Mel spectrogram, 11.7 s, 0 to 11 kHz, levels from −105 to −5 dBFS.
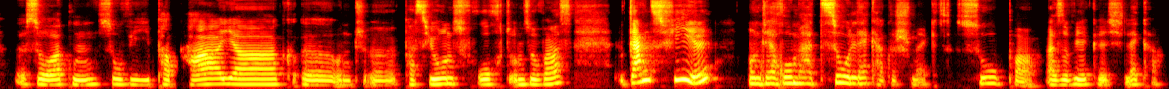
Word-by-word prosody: Sorten, 185 -1 -1
so 195 -1 -5
wie 175 -1 -5
Papaya, 190 +2 0
G - - -16
und, 170 -1 -5
äh, 330 0 -8
Passionsfrucht 190 0 0
und 185 - -3
so 185 -1 -2
was. 220 +5 -2 0.6
Ganz 350 +1 +8
viel. 360 - +6 0.4
Und 215 0 -2
der 215 - -1
Rum 230 0 -1
hat 205 -2 -4
so 255 -3 +7
lecker 220 0 -5
geschmeckt, 410 - -11
super, 220 - -6
also, 175 0 -2
wirklich 185 -1 -3
lecker. 185 +1 -10
195 Hz, 125 wpm, -25 LUFS, 185-220 Hz, 0.6 s, Ganz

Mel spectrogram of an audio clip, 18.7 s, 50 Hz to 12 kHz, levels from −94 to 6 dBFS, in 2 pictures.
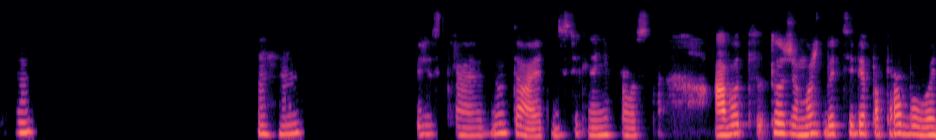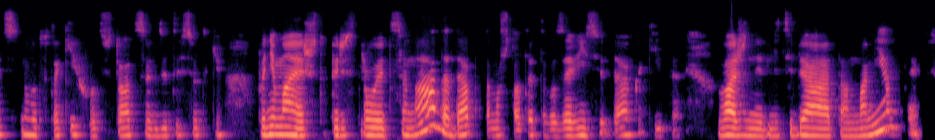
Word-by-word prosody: М. 245 +1 -2 2.2
Мгм. 215 +2 -5 1.1
Перестраив 195 -3 -9
ну 230 +1 -3
да, 190 -7 -1
это 170 - -7
действительно 190 +1 -9
непросто. 185 -1 -7 0.5
А 185 +1 +6
вот 220 +2 -3 0.2
тоже, 225 -4 +2
может 215 +4 0
быть, 210 0 -3
тебе 220 0 -1
попробовать, 195 -2 -1
ну 195 - 0
вот, 185 -1 -1
в 190 - -23
таких 180 +3 -6
вот 170 0 -9
ситуациях, 180 0 -4
где 170 +1 -5
ты 185 +2 -12
всё-таки 185 0 -11 0.3
понимаешь, 195 -2 +7
что - - -9
перестроиться 180 0 +1
надо, 220 - +5
да, 190 +3 +4
потому 200 -4 -9
что 175 -3 -7
от 155 - -13
этого 165 -3 -5
зависят, 180 +7 -2
да, 190 0 -1
какие-то 325 +11 -15 0.4
важные 180 -2 +5
для 165 0 -5
тебя, 175 -1 +4
там, 165 0 -4
моменты. 295 - +1
190 Hz, 130 wpm, -23 LUFS, 180-210 Hz, 2.2 s, понимаешь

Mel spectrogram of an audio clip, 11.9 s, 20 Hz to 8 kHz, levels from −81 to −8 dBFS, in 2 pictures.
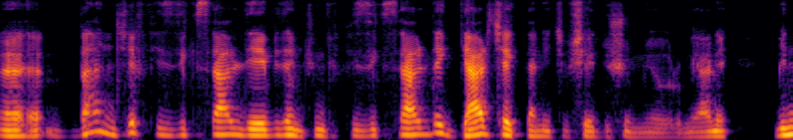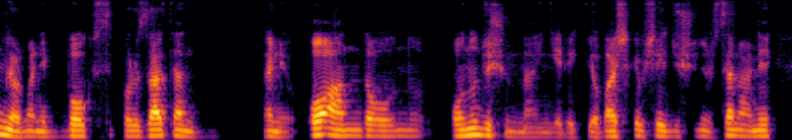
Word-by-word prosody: eee, 120 -1 +1 0.3
bence 195 -3 -2
fiziksel 140 0 -4
diyebilirim. 130 -1 +2
Çünkü 120 -3 -8
fizikselde 135 +8 -1
gerçekten 135 -2 +3
hiçbir 110 0 -12
şey 110 -3 -6
düşünmüyorum. 95 -3 -14
Yani 110 +2 -4 0.4
bilmiyorum, 135 -6 +4
hani, 105 0 -5
boks 120 0 +2
sporu 115 0 -5
zaten, 120 -3 +4 0.4
hani, 105 -3 -3
o 145 +1 +9
anda 120 -2 +3
onu 115 +1 -7 0.2
onu 135 +4 +4
düşünmen 100 -6 -5
gerekiyor. 95 -1 -9
Başka 110 +3 0
bir - - -11
şey 115 -2 -1
düşünürsen, 115 +2 -3
hani, 115 0 -1
120 Hz, 140 wpm, -25 LUFS, 110-130 Hz, 0.4 s, o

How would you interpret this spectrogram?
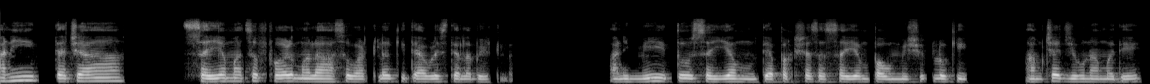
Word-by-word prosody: आणि 180 +5 +1 0.2
त्याच्या 150 +1 +3 1.0
संयमाचं 150 +2 +2
फळ 145 +1 +6
मला 140 -1 +3
असं 130 +1 0
वाटलं 130 +2 0
की - - -7
त्यावेळेस 130 0 +1
त्याला 130 -2 0
भेटलं 125 -1 -6 1.0
आणि 130 +1 0
मी 140 +4 +1 0.2
तो 145 -1 +4
संयम, 135 -2 +1
त्या 125 - +4
पक्षाचा 130 -1 -3
संयम 130 +1 +1
पाहून 125 -1 +1
मी 125 0 -2
शिकलो 135 +1 -2
की 130 - -2 0.7
आमच्या 130 +3 +3
जीवनामध्ये 130 -1 -1
135 Hz, 125 wpm, -21 LUFS, 130-140 Hz, 1.0 s, फळ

